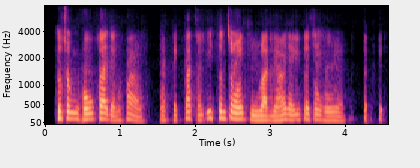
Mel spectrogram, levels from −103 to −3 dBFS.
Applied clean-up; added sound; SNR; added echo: neural mask model DeepFilterNet 3.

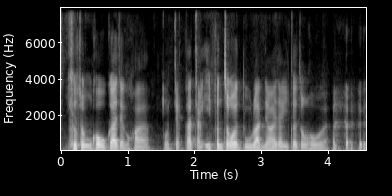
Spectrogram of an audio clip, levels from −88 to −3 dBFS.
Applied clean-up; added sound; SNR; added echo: none; none; none; none.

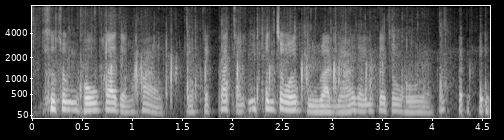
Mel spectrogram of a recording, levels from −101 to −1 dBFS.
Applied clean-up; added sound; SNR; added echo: neural mask model RNNoise.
